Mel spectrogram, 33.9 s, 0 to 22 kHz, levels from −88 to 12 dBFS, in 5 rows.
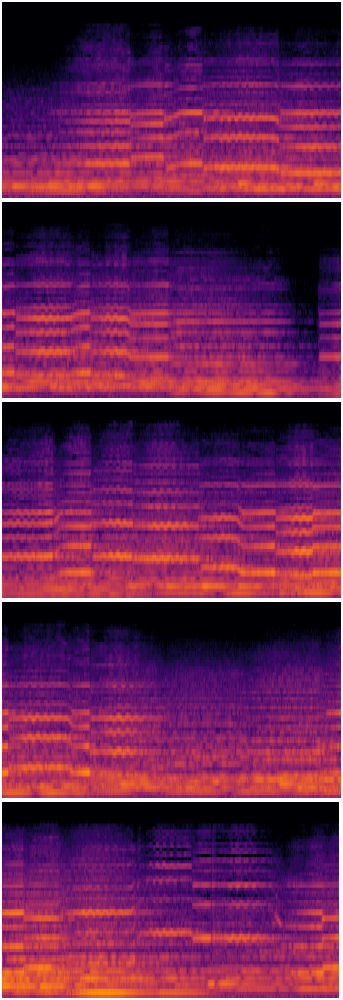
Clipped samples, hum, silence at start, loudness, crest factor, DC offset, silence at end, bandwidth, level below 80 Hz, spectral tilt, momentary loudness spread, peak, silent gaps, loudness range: under 0.1%; none; 0 s; -22 LUFS; 18 dB; under 0.1%; 0 s; 12 kHz; -54 dBFS; -6 dB/octave; 12 LU; -4 dBFS; none; 9 LU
